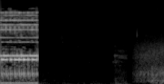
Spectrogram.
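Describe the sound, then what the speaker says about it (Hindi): A telephone rings once, a loud electronic ring lasting about half a second, then silence before faint room noise returns. "साले साहब का फोन है"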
